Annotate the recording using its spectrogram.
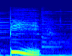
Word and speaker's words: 避: Слово «пи» тоже в четвертом тоне, означает «прятаться», «отойти в сторону».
